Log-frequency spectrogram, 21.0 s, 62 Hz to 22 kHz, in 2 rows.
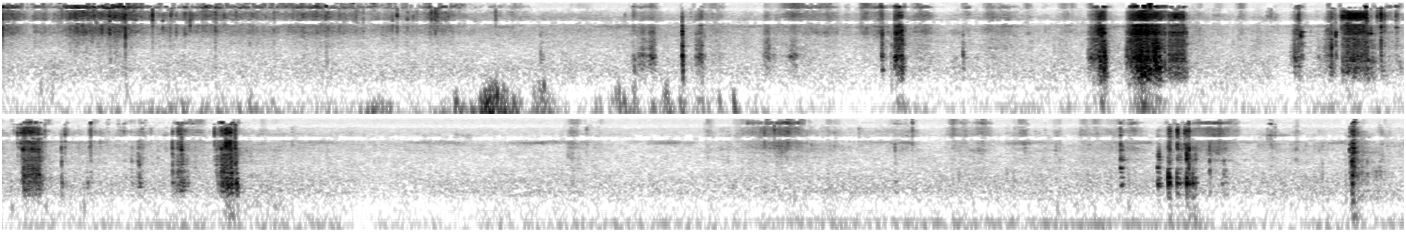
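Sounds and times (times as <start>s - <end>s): scrapes and rustles of handling: 0.0s - 3.6s, 4.7s - 12.4s, 15.8s - 21.0s.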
